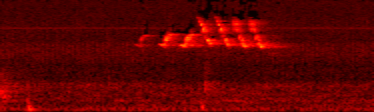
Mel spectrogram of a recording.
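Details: A brief run of high, repeated chirping notes from a double-collared seedeater's song, over a constant low rumble with a few soft knocks.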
